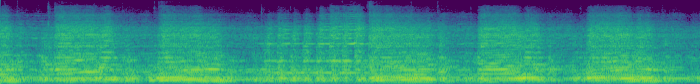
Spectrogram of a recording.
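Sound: distorted electric guitar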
